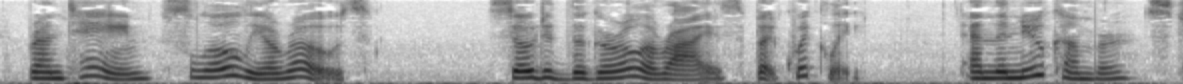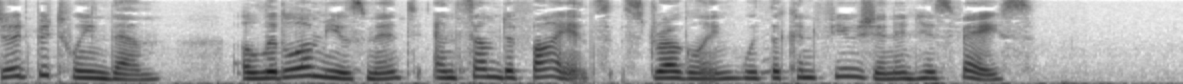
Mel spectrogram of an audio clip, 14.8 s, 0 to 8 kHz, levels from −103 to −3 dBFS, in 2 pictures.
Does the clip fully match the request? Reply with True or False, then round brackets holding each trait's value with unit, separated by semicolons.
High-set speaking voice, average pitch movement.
True (225 Hz; 3.4 semitones)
